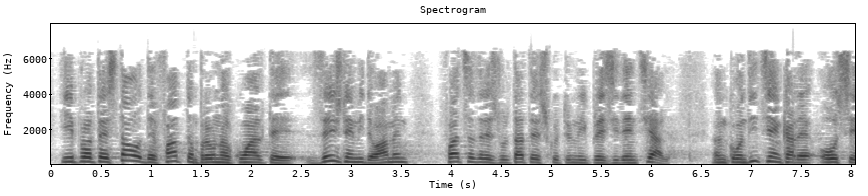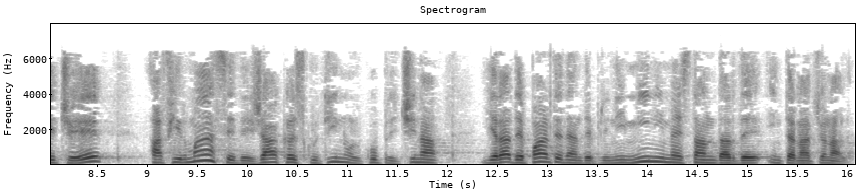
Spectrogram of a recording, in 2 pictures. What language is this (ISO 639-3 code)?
ron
